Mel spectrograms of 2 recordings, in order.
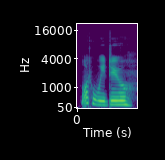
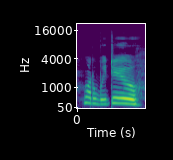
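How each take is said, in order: First: Despairing question, still contained; wailing. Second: Louder, higher wail. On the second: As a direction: let the despair break out. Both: Acted. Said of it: "wailed Cook".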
